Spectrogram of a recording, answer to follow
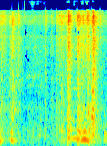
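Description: A small blade cutting and scraping along packing tape on a cardboard box, a few short scratchy clicks in the second half.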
